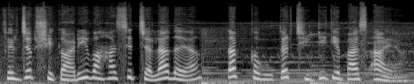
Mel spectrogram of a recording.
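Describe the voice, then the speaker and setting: Female storyteller for kids' moral tales: high voice, scripted narration, clear music bed. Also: animated, unhurried.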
